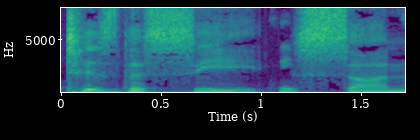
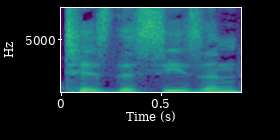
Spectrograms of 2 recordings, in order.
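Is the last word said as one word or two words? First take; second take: two words; one word. First: The last word is split into sea and son. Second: The last word is said as one smooth word. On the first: It addresses a son about the sea. The speaker calls it right. "It's called Tis the Sea, Son" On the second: It names the holiday season. The speaker calls it wrong. "isn't called Tis the Season"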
